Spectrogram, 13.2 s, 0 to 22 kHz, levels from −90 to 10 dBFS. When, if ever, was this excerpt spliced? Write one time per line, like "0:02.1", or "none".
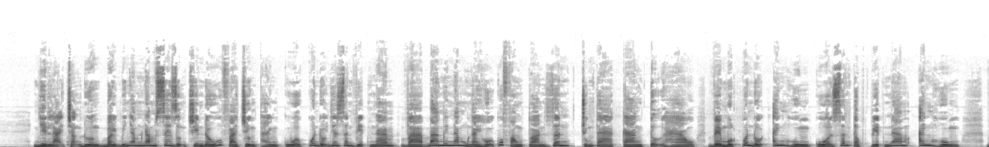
0:05.3
0:07.7
0:09.4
